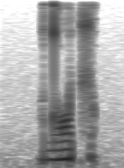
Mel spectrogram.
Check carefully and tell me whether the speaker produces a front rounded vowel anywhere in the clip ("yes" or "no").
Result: no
